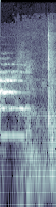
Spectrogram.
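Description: A pet cat named Crowley gives one short, close meow with a clear tonal cry that fades into a breathy tail.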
